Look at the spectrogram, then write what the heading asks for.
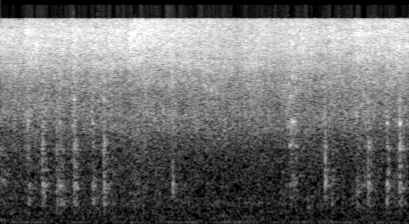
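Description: Sausage sizzles as it browns in a pan, a steady bright frying hiss with scattered crackles and pops and the occasional scrape of stirring, close and even throughout.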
